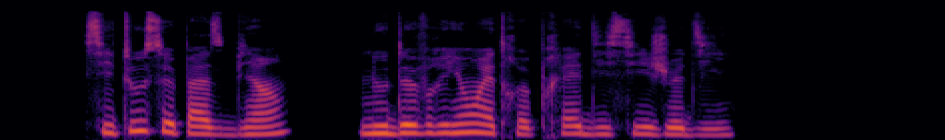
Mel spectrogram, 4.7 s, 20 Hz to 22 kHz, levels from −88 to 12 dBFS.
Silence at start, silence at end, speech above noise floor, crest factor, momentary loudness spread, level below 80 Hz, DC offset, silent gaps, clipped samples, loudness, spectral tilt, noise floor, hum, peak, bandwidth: 0.4 s; 1.05 s; 59 dB; 18 dB; 12 LU; -82 dBFS; under 0.1%; none; under 0.1%; -31 LUFS; -5 dB/octave; -90 dBFS; none; -14 dBFS; 16 kHz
